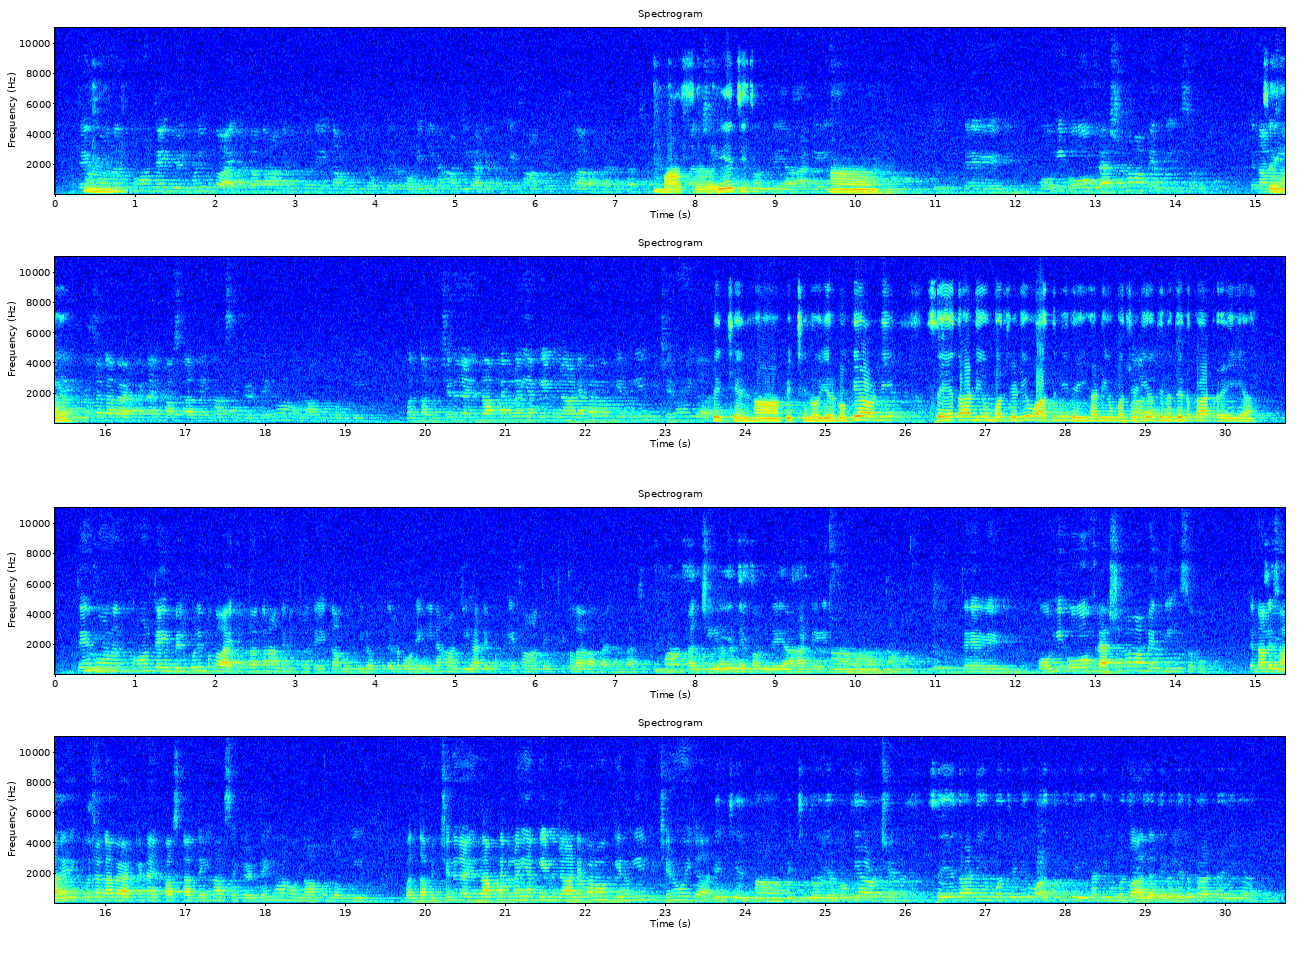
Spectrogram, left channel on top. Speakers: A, on the right; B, on the left.
A: ਤੇ
B: ਹੂੰ
A: ਹੁਣ ਹੁਣ ਤੇ ਅਸੀਂ ਬਿਲਕੁਲ ਹੀ ਦਿੱਤਾ ਘਰਾਂ ਦੇ ਵਿੱਚੋਂ। ਤੇ ਕੰਮ ਵੀ ਰੁੱਖ ਤੇ ਲਗਾਉਣੇ ਨੀ ਨਾ। ਹਾਂਜੀ, ਸਾਡੇ ਪੱਕੇ ਥਾਂ ਤੇ ਇੱਥੇ ਖਲਾਰਾ ਪੈ ਜਾਂਦਾ। ਜੀ,
B: ਬਸ
A: ਪੰਛੀ
B: ਇਹ
A: ਆਲਣੇ
B: ਚੀਜ਼
A: ਪਾਉਂਦੇ ਆ। ਸਾਡੇ ਏਦਾਂ
B: ਹਾਂ
A: ਵਾ, ਓਦਾਂ ਵਾ। ਤੇ, ਉਹੀ ਉਹ ਫਰੈਸ਼ ਹਵਾ ਮਿਲਦੀ ਸੀ। ਸਗੋਂ, ਤੇ ਨਾਲੇ
B: ਸਹੀ
A: ਸਾਰੇ
B: ਆ
A: ਕੁਝ ਜਗ੍ਹਾ ਬੈਠ ਕੇ ਟੈਮ ਪਾਸ ਕਰਦੇ, ਹਾਸਦੇ ਖੇਡਦੇ ਸੀ। ਹੁਣ ਉਹਨਾਂ, ਮਤਲਬ ਕਿ ਬੰਦਾ ਪਿੱਛੇ ਨੂੰ ਜਾਣੀ ਜਾਂਦਾ ਆ, ਆਪਣੇ ਵੱਲੋਂ ਅਸੀਂ ਅੱਗੇ ਨੂੰ ਜਾਣ ਡੇ, ਪਰ ਉਹ ਅੱਗੇ ਨੂੰ ਨੀ, ਪਿੱਛੇ ਨੂੰ ਹੋਈ। ਜਾ ਰਹੇ
B: ਪਿੱਛੇ ਹਾਂ, ਪਿੱਛੇ ਹੋਈ
A: ਹਾਂ
B: ਜਾ। ਕਿਉਂਕਿ ਸਾਡੀ
A: ਪਿੱਛੇ ਨੂੰ
B: ਸਿਹਤ, ਸਾਡੀ ਉਮਰ ਜਿਹੜੀ ਉਹ ਵੱਧ ਵੱਧ ਨੀ ਰਹੀ। ਸਾਡੀ ਉਮਰ
A: ਵਾਦ
B: ਜਿਹੜੀ ਆ,
A: ਨਹੀਂ
B: ਉਹ ਦਿਨੋਂ
A: ਰਹੀ
B: ਦਿਨ ਘੱਟ ਰਹੀ ਆ।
